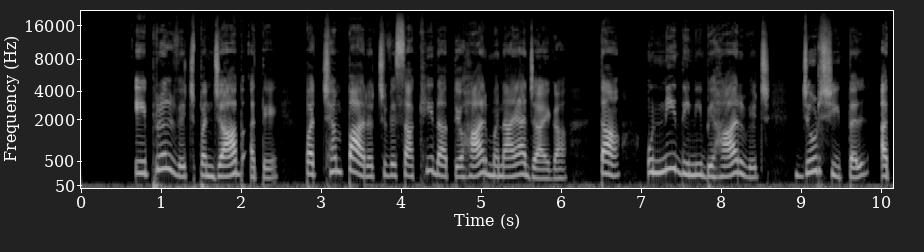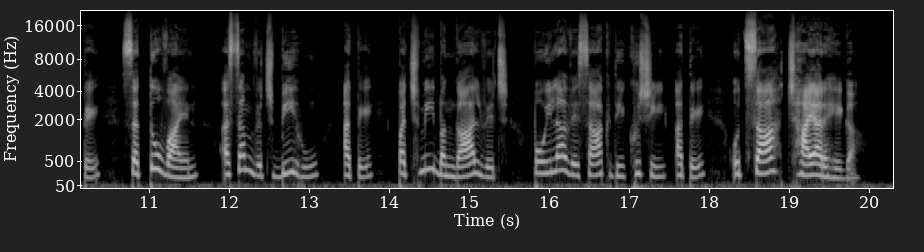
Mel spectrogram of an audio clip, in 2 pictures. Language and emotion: Punjabi, neutral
